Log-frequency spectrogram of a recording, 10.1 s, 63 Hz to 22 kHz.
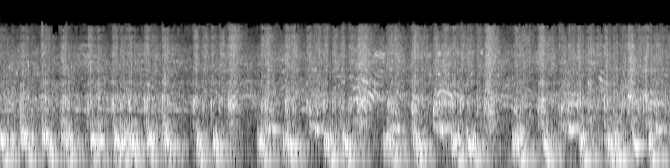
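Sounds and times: crowd noise: 0:00.0 - 0:10.0
marching band playing: 0:00.0 - 0:10.0.

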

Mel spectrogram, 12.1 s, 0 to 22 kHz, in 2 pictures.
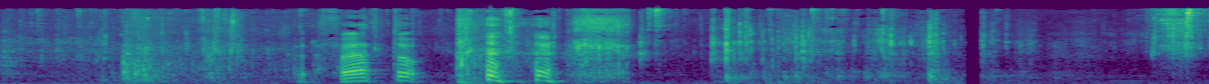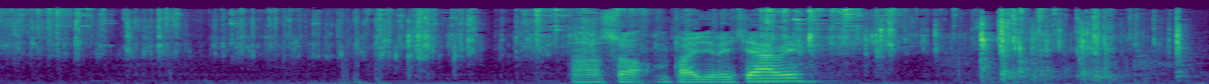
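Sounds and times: metal keys jangling: 0:05.7 - 0:12.0.

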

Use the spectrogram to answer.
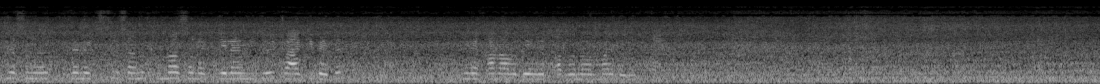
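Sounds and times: river rushing over boulders: 0:00.0 - 0:11.0.

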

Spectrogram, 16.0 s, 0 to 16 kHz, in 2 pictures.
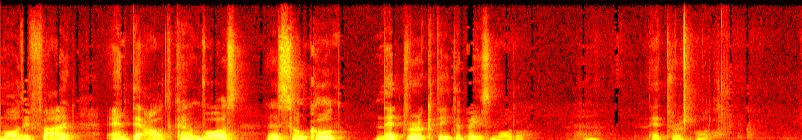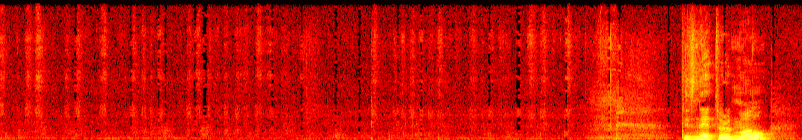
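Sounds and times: felt-tip pen scratching on paper: 0:08.0 - 0:11.0, 0:11.6 - 0:13.8
hand brushing across paper: 0:08.0 - 0:13.9.

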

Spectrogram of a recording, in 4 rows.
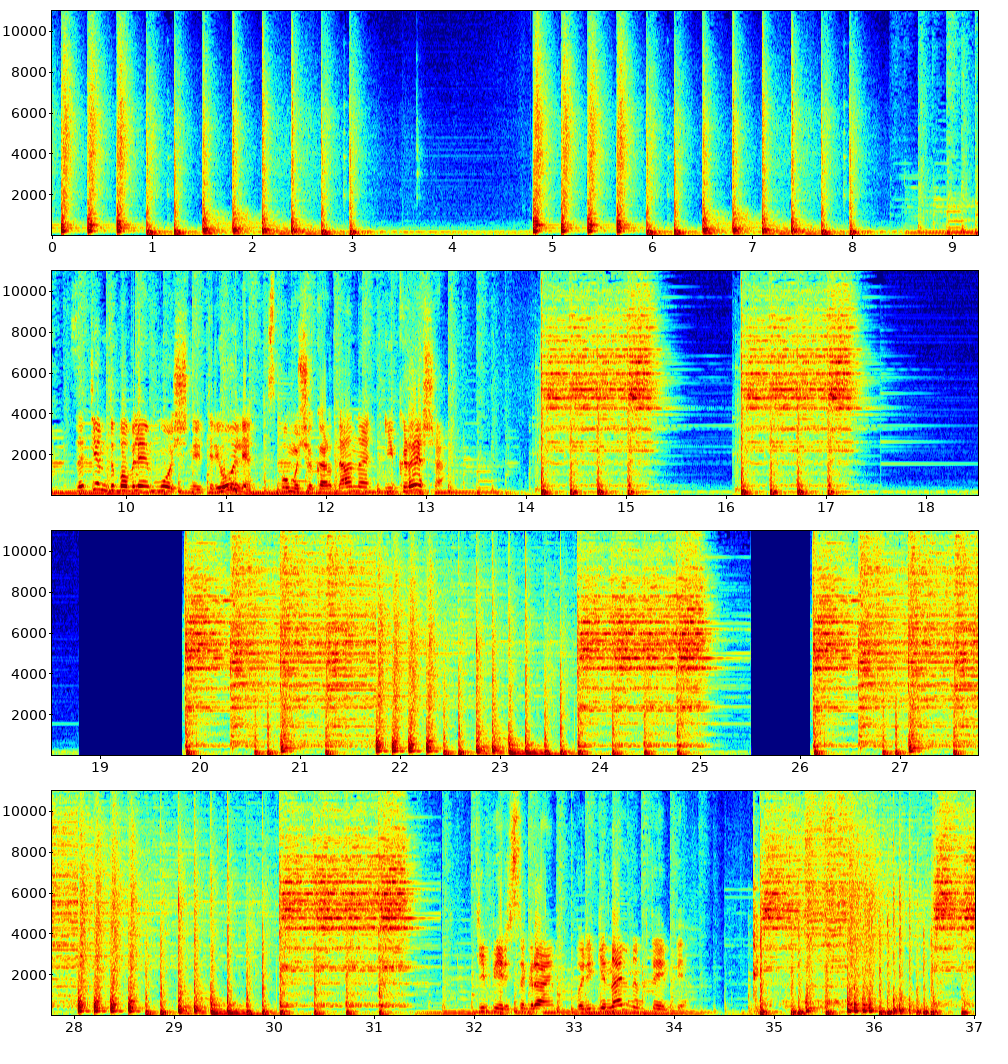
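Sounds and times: drum kit playing: 0:00.0 - 0:03.5, 0:04.8 - 0:17.4, 0:19.8 - 0:25.3, 0:26.1 - 0:37.0
crash cymbal ringing: 0:14.2 - 0:18.4, 0:30.1 - 0:31.7.

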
